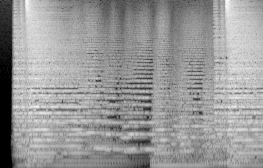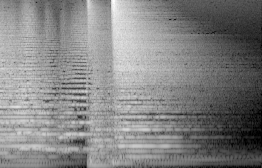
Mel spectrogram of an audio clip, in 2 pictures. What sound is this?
Orchestral section ideal for moments of victory or an entrance to the royal palace.
Made in a DAW with Cinematic Studio Brass and some instruments of EWQL Symphonic Orchestra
